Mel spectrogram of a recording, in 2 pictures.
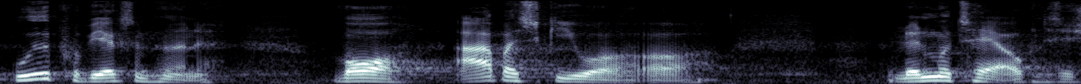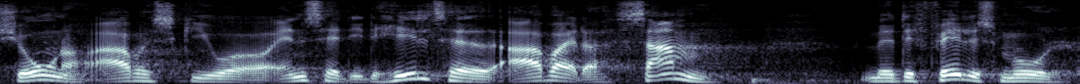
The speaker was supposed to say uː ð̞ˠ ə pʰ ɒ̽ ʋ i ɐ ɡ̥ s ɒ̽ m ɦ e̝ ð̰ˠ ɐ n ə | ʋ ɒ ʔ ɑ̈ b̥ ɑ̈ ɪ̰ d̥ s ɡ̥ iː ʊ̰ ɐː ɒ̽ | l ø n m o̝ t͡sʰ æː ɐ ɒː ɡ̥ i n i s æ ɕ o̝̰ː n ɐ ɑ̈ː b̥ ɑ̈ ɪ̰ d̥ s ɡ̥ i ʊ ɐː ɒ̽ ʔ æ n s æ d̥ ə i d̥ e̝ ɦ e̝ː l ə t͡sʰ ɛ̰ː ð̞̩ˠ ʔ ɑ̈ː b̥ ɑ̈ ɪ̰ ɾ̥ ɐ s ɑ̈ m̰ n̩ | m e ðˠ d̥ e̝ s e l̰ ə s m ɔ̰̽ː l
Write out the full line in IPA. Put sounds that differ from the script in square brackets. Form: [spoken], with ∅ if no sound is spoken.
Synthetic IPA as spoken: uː ð̞ˠ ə pʰ ɒ̽ ʋ i ɐ ɡ̥ s ɒ̽ m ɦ e̝ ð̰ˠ ɐ n ə | ʋ ɒ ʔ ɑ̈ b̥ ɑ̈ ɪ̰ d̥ s ɡ̥ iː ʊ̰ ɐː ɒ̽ | l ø n m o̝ t͡sʰ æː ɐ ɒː ɡ̥ [æ] n i s æ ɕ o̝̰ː n ɐ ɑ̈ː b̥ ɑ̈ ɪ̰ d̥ s ɡ̥ i ʊ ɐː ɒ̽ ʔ æ n s æ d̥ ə i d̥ e̝ ɦ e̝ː l ə t͡sʰ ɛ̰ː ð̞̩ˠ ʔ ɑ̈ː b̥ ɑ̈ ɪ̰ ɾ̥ ɐ s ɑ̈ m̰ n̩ | m e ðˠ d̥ e̝ [f] e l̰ ə s m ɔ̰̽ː l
